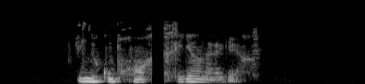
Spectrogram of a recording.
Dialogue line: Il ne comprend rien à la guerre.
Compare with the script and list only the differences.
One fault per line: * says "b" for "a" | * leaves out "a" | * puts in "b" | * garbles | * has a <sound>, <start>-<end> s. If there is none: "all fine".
* has a dropout, 1.5-1.6 s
